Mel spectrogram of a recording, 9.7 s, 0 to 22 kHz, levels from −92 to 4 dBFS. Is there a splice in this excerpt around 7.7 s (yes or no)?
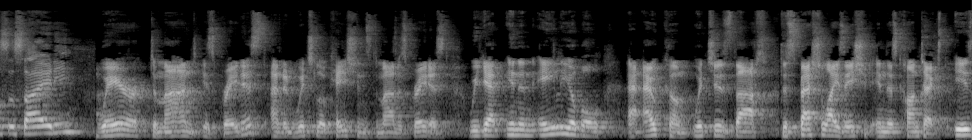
yes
